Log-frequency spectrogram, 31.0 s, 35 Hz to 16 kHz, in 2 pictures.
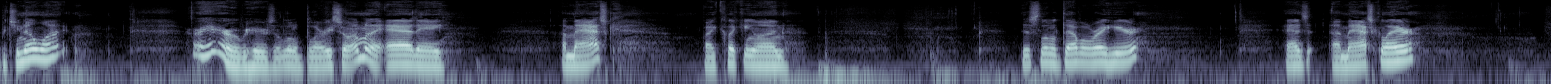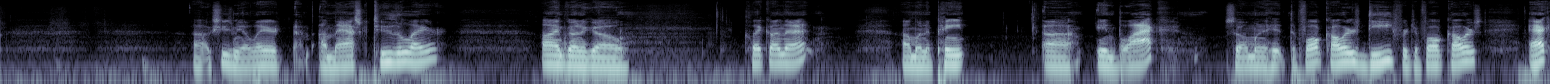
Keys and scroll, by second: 28.4 d, 30.7 x.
